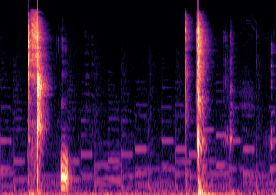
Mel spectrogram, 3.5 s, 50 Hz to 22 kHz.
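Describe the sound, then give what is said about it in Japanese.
A can of Sapporo's new lemon sour is cracked open at around 11 p.m.: a sharp pop-and-hiss burst, then a second crisp burst a couple of seconds later, with a brief voice murmur between. “まあレモンサワーだったら何でもよかったんで買いましたじゃあ開けますね聞こえるかなプシュ”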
